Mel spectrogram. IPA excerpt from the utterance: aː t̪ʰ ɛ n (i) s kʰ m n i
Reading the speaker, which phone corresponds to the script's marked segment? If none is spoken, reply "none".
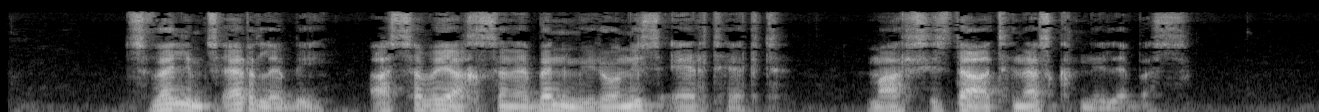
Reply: a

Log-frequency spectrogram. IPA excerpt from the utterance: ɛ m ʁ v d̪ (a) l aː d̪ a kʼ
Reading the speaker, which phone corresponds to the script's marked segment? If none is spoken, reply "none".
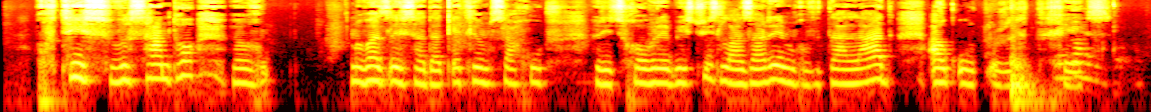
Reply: a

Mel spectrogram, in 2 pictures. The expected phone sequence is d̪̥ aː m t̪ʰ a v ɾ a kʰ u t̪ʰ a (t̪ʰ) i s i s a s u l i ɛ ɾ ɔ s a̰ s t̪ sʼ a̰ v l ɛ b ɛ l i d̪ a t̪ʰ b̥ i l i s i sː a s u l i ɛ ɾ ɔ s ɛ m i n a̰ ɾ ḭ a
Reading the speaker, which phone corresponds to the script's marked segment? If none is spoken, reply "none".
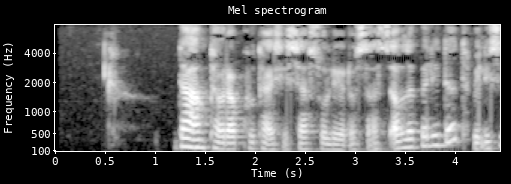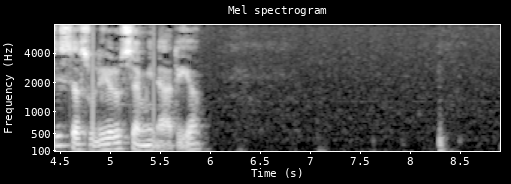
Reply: none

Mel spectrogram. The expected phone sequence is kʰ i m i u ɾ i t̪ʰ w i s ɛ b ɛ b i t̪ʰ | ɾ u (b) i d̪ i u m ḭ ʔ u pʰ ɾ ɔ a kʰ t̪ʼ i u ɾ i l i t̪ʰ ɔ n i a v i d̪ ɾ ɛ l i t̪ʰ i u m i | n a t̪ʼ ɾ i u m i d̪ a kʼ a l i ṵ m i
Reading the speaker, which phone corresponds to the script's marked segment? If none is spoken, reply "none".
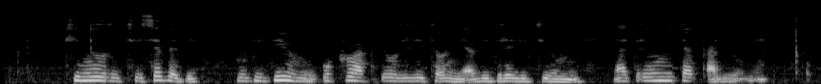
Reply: b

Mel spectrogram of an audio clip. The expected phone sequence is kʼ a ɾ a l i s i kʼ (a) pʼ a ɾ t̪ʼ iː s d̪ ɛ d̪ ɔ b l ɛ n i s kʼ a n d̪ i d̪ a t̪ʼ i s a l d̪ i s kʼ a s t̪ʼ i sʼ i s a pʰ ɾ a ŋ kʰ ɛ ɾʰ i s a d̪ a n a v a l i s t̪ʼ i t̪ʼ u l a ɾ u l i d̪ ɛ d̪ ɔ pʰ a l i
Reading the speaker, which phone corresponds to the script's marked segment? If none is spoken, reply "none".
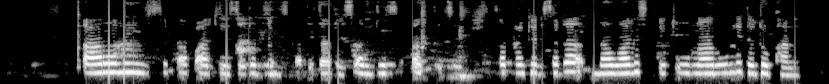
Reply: a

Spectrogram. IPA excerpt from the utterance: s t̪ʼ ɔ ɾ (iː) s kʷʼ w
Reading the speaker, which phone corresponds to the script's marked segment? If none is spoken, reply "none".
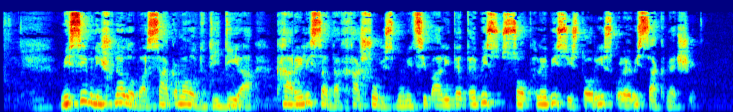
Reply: iː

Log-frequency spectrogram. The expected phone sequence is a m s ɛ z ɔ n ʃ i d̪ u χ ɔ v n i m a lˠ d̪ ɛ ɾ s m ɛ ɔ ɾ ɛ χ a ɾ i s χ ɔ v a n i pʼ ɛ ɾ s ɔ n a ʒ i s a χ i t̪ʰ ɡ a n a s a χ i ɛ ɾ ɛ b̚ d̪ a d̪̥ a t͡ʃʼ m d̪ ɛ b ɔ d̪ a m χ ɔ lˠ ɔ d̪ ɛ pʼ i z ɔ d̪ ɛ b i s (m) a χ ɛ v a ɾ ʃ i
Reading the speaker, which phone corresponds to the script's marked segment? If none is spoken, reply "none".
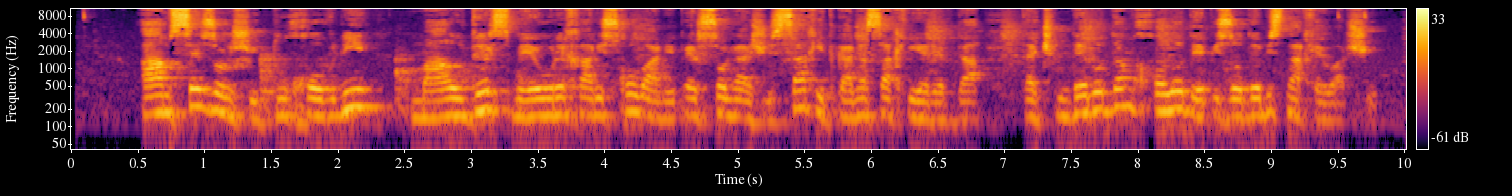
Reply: n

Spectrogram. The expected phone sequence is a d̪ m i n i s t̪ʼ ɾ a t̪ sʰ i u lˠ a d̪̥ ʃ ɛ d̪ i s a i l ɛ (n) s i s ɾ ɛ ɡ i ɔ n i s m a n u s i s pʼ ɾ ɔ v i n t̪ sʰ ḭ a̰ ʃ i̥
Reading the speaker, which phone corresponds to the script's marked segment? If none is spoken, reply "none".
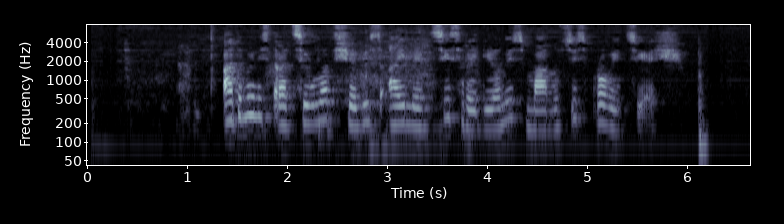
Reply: n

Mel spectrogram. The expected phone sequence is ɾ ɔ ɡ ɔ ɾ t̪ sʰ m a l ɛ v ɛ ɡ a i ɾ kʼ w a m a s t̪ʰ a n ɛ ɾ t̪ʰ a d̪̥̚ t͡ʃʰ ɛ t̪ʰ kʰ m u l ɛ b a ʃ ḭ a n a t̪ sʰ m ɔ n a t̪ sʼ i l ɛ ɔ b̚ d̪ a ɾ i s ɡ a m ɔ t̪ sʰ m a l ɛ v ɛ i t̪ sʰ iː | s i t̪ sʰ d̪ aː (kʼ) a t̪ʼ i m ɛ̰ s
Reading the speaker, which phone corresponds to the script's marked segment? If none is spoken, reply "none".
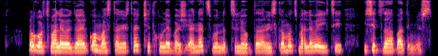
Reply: pʼ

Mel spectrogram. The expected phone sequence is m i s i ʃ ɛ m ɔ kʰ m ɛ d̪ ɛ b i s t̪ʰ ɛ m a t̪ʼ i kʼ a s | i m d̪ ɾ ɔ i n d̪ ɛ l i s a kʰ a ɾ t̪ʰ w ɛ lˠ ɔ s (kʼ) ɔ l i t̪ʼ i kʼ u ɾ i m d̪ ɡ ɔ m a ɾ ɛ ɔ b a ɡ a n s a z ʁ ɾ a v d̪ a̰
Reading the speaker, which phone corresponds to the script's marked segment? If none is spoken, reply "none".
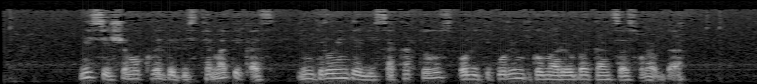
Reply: pʼ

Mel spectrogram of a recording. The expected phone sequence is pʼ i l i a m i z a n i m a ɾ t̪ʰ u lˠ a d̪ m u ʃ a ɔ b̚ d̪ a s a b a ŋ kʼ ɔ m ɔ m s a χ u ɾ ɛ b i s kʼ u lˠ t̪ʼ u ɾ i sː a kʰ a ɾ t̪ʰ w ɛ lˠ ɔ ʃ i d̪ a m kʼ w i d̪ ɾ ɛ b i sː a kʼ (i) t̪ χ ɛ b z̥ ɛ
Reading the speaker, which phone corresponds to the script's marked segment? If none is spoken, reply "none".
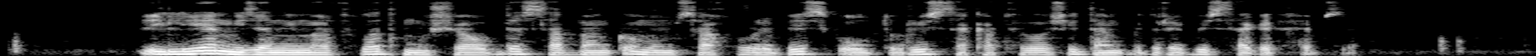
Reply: i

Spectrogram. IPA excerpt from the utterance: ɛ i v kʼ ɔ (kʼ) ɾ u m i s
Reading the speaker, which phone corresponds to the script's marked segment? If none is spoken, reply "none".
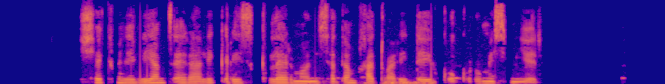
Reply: kʼ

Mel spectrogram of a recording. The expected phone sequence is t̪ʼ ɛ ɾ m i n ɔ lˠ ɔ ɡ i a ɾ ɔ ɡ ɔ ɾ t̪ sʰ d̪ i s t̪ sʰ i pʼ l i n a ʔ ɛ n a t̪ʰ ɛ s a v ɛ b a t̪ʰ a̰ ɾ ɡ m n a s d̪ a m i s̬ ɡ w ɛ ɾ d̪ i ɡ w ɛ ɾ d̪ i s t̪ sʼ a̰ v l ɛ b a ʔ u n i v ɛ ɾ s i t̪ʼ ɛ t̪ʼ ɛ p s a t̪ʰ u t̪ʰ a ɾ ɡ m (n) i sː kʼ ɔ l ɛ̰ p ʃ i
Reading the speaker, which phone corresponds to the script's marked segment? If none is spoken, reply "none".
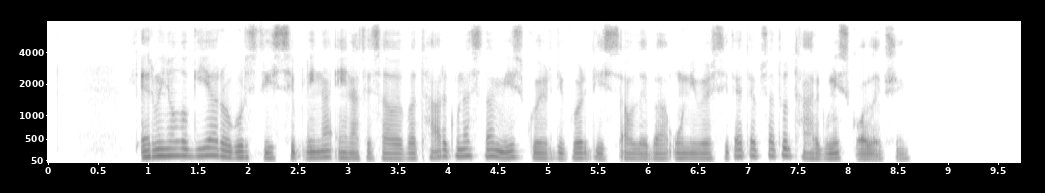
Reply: n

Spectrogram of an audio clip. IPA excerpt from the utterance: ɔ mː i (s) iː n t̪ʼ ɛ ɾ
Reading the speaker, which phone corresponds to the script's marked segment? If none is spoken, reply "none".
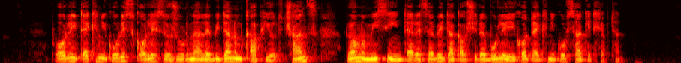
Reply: s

